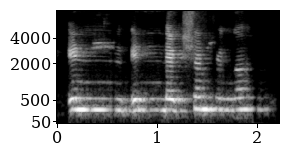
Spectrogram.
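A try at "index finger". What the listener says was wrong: इंडेक्शन नहीं बोलेंगे, इसे कहेंगे इंडेक्स. नो it is not इंडिकेशन फिंगर, the it's name is इंडेक्स फिंगर. इंडेक्स फिंगर, है ना.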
